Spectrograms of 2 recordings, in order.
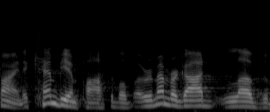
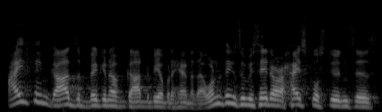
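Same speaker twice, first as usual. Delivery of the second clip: ordinary talk, nothing marked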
